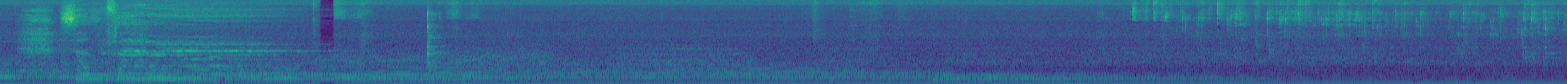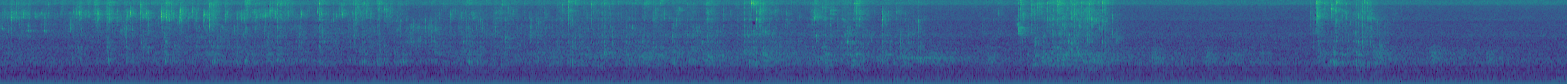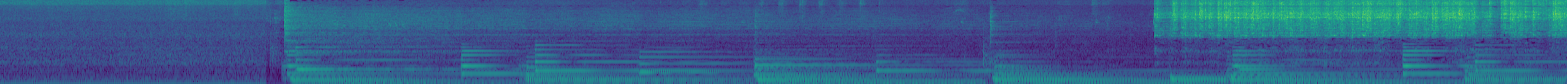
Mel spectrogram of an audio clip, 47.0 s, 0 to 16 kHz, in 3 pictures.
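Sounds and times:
coffee pouring into steel bowl: 11.7s - 24.8s, 25.9s - 26.9s, 28.8s - 29.5s, 42.9s - 47.0s.

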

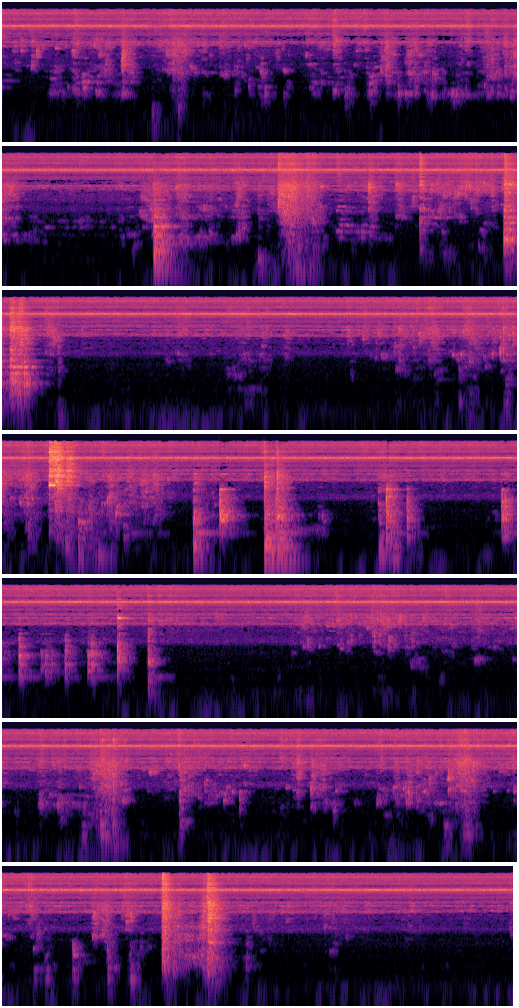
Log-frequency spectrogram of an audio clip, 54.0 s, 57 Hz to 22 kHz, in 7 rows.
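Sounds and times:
tap water running into sink: 0.0s - 54.0s
metal pot clanking against sink: 10.0s - 10.6s, 15.2s - 16.2s, 23.8s - 24.8s, 26.0s - 27.8s, 28.8s - 29.5s, 30.6s - 33.3s, 47.4s - 49.9s.

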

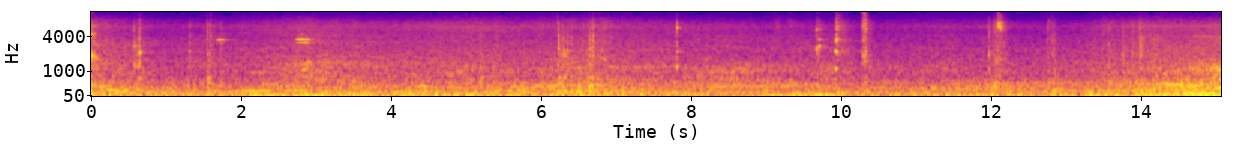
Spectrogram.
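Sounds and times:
plastic clicks and squeaks: 0.0s - 1.9s, 6.2s - 6.9s, 9.6s - 10.5s.

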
